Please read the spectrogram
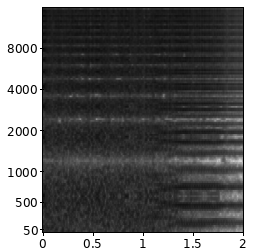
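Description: Heavily distorted, effects-processed logo jingle audio: a loud, harsh wall of noise with steady high tones over it. It eases off slightly near the end as a few lower tones come through.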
